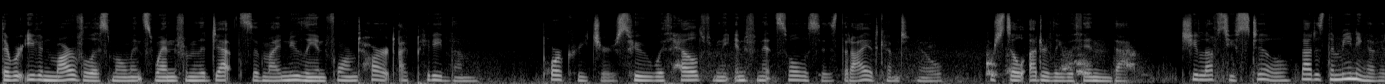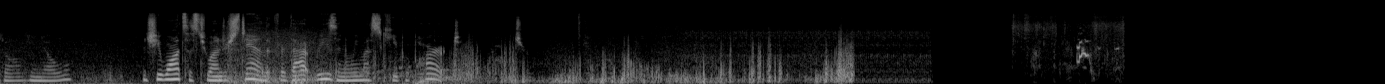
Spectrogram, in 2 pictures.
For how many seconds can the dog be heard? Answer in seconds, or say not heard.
3 s.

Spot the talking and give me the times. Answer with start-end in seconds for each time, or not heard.
0.0-4.8, 5.4-19.1.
